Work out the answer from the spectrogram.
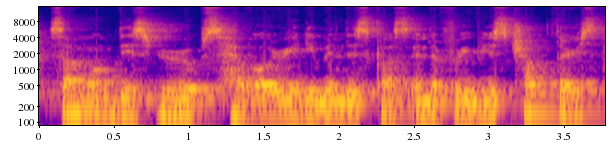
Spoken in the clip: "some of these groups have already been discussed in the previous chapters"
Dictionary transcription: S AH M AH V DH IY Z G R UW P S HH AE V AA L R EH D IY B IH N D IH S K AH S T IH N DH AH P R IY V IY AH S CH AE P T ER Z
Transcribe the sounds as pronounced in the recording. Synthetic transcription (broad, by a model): S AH M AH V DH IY S G R UW P S HH AE V AA L R EH D IY B IH N D IH S K AH S T IH N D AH P R IY V IY AH S CH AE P T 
